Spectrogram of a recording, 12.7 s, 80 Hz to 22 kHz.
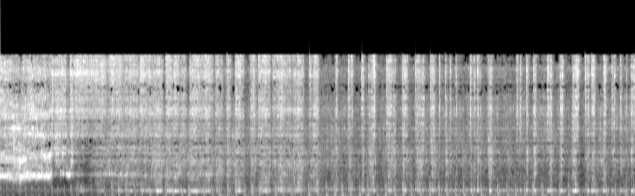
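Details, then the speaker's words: Decent Espresso DE1+PRO, about a week old, steaming about 200 ml of 2% milk for 40 seconds: strong steady hiss with soft fluttering sputter as milk stretches; plenty of steam, normal. "then get a nice willful really really quickly and I was 40 seconds according to my timer there"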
